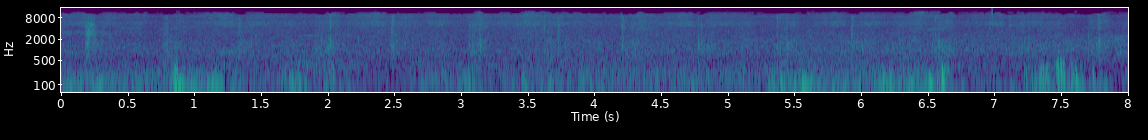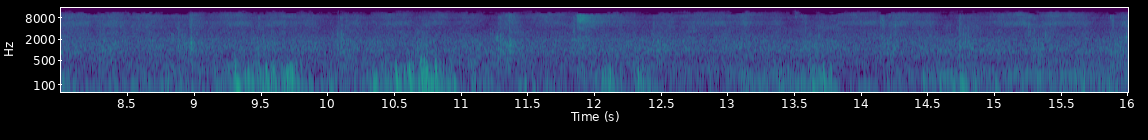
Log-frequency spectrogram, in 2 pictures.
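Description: Wind buffeting the microphone in irregular low rumbling gusts, over faint steady outdoor hiss.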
